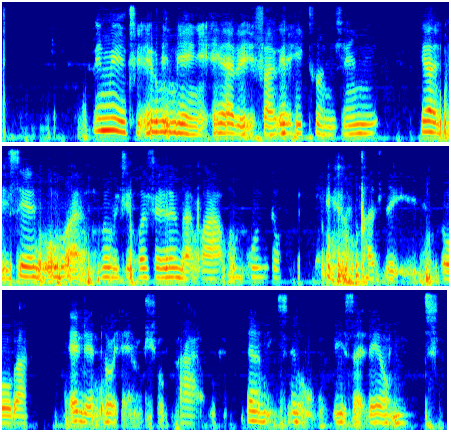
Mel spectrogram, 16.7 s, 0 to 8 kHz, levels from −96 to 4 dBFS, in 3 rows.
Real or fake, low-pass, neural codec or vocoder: fake; 7.2 kHz; codec, 16 kHz, 2 kbps, FunCodec, trained on LibriTTS, 25 frames a second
